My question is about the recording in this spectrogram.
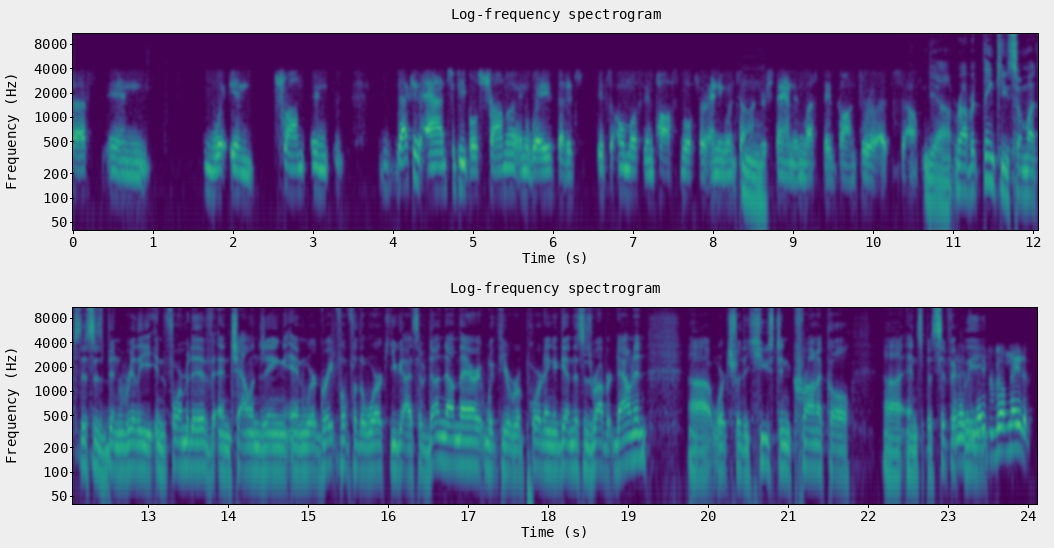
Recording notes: We are joined via phone by reporter from the Houston Chronicle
